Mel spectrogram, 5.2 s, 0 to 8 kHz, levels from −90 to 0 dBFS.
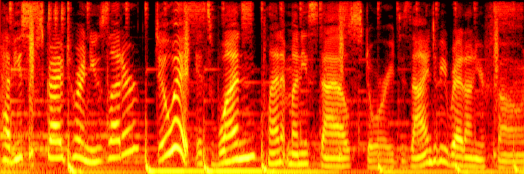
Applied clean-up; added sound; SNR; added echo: none; none; none; none.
